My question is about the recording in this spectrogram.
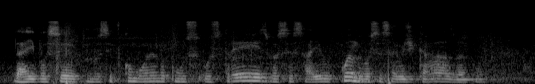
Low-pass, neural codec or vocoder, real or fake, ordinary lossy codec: none; none; real; none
